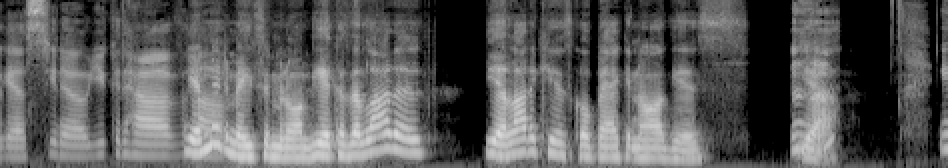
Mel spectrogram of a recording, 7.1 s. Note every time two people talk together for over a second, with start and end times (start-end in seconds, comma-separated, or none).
none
